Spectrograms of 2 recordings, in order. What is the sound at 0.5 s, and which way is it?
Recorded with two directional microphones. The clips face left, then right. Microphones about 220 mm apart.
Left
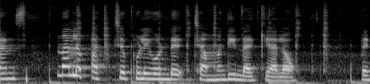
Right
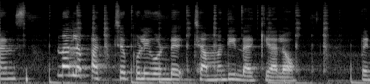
A woman's voice, 40° left (ahead or behind).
